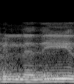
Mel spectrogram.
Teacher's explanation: ذال لمبی سے پڑھیں گے اور دو حرکات لمبا کریں گے، یا مدہ مدہ اصلی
